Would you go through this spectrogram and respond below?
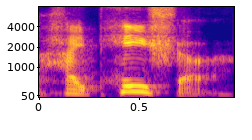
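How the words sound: The name is pronounced the American English way. "In the American English I'm used to, she's more often called Hypatia"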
